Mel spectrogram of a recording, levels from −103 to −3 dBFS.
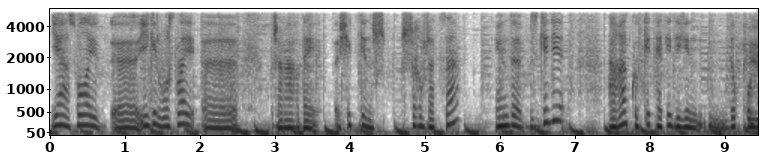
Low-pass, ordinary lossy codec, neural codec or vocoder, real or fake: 5.4 kHz; none; none; real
